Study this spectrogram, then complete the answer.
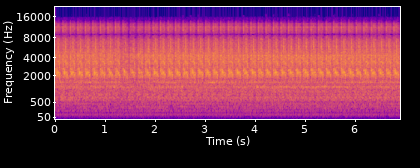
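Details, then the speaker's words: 30-year-old Ford Falcon one-tonner pulled from a paddock, cold idle just after revival: fast, crisp, high-pitched ticking about three per second, very chattery; owner suspects a stuck lifter and a cylinder down, plans to warm it up to pump the lifter up. "Very chattery. It could just be a stuck lifter."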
